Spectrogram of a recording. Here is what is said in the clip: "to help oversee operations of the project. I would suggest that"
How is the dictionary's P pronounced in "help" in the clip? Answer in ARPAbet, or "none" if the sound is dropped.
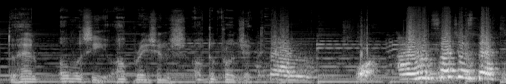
P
